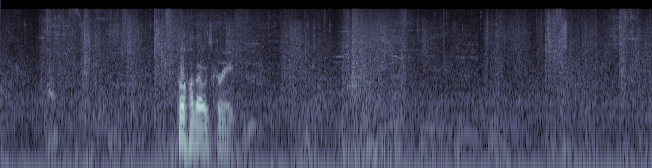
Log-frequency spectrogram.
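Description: Fantasy battle sounds of magic blasts and clashing weapons ring out.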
